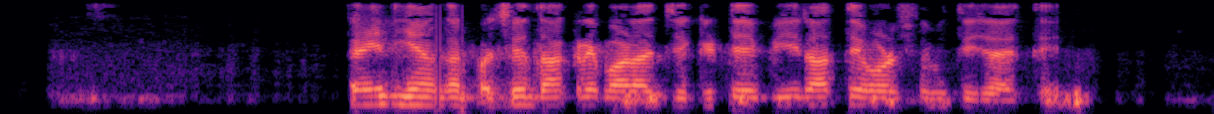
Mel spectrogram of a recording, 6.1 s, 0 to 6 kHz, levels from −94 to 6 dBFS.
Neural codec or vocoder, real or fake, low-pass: none; real; 5.4 kHz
